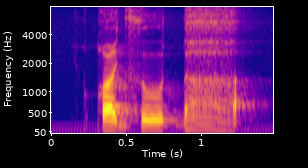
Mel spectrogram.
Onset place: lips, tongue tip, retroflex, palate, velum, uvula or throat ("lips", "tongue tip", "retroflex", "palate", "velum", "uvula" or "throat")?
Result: uvula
